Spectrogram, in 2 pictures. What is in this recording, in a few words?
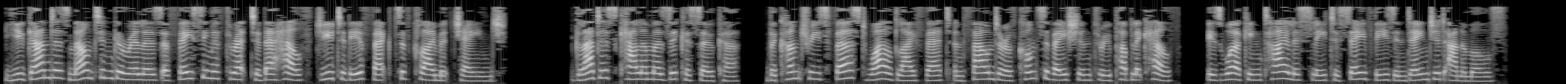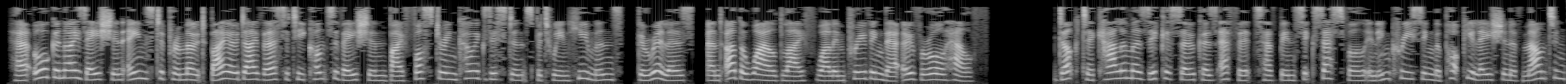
English Advanced SLOW Reading; Ugandas Wildlife Vet Saves Mountain Gorillas from Climate Cha; English Newsroom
